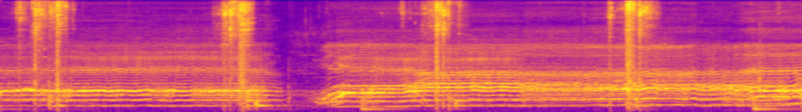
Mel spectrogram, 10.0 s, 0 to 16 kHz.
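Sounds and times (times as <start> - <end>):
group chanting in long notes: 0.0 - 10.0
high jingle: 5.0 - 5.9.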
